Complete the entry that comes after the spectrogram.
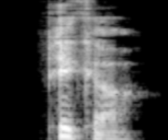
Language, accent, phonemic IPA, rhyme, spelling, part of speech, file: English, Australia, /ˈpɪkə(ɹ)/, -ɪkə(ɹ), picker, noun, En-au-picker.ogg
- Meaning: 1. Agent noun of pick; one who picks 2. Agent noun of pick; one who picks.: A worker responsible for picking or retrieving ordered items, etc 3. Any user interface control that selects something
